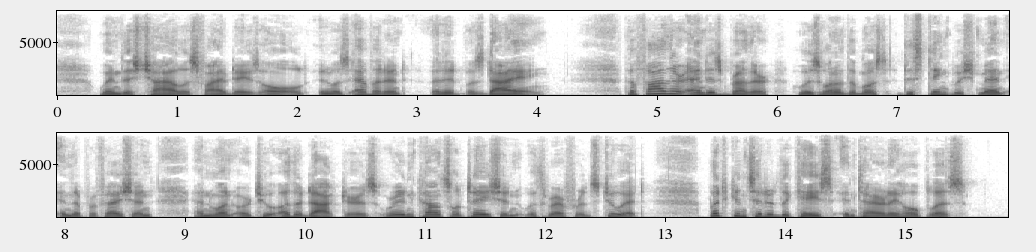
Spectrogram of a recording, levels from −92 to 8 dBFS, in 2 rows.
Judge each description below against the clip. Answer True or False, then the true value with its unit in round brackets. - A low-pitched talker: True (125 Hz)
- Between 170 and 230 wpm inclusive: True (185 wpm)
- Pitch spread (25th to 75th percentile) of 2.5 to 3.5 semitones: False (5.6 semitones)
